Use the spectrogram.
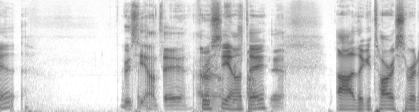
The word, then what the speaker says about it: Frusciante: But John Frusciante, is that how you say it? Frusciante.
